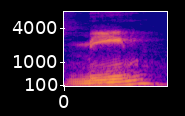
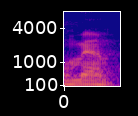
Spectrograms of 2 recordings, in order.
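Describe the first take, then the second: First: The vowel sounds like the one in 'see'. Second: The vowel sounds like the one in 'men'. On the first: "Did I say it right" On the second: "I like to say mem"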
